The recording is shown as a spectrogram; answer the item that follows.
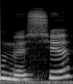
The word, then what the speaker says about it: monsieur: Então, o monsieur vai ser ali, me, né, fechado, monsieur. Eu vou até tirar esse e aqui para você perceber a diferença.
